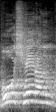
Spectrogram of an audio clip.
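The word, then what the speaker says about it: משה: 모세는 모셰라는 발음이 되어 있는데, 이 모셰가 끌어내가 건져내다라는 뜻이에요.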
